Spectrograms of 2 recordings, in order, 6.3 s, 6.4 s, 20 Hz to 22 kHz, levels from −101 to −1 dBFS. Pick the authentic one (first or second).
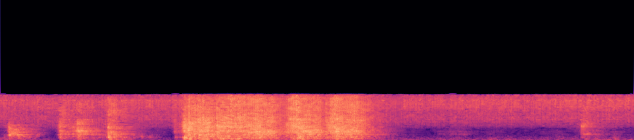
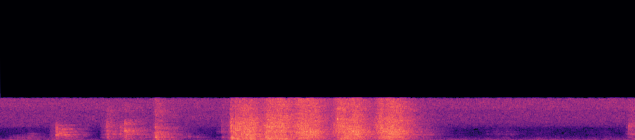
second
